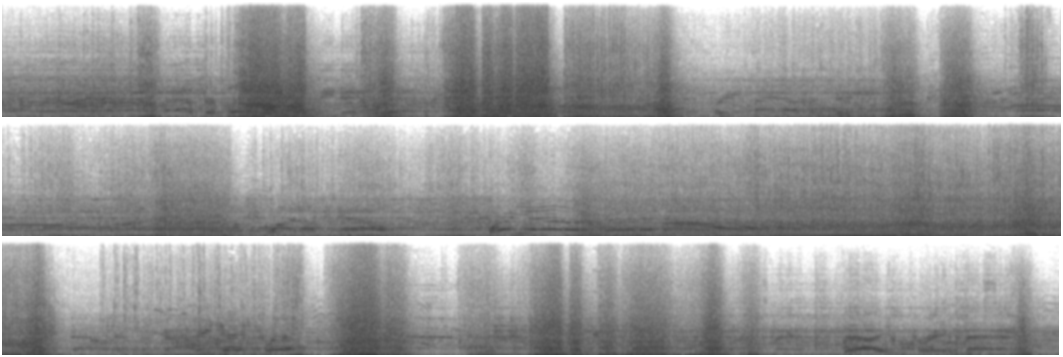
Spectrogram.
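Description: Monster truck engine revving in repeated loud bursts, with a PA announcer's voice and music underneath.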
